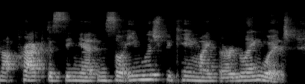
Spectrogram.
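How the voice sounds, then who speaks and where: Amid noticeable background noise, a woman with an Armenian accent talks at a fairly quick pace and medium pitch, her intonation fairly even. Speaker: assistant principal and author. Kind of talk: interview. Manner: conversational with fillers.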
